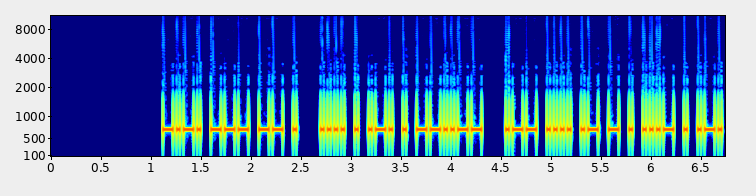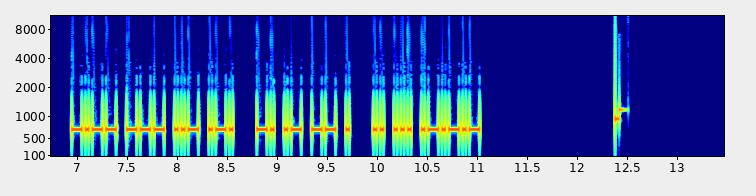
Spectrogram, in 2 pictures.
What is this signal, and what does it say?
Morse code, heard as a keyed tone, about 34 wpm, 700 Hz. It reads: COME HERE, WHATEVER YOUR NAME IS.
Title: Sentences from Top 1100 Words 35wpm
